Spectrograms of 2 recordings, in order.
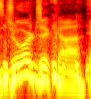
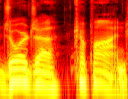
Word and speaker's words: Georgica: It's Georgica. – It could Pond. Be the name George, and then like a. – It's Georgica. But Jesse pronounced it Georgia Capond.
